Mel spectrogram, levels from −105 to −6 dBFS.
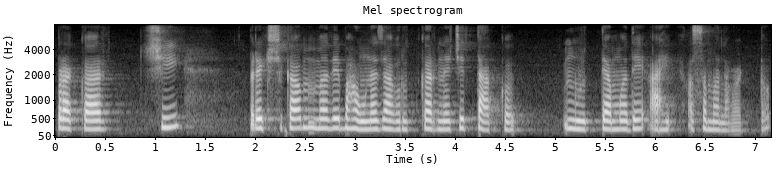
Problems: constant background noise, background conversations at intervals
